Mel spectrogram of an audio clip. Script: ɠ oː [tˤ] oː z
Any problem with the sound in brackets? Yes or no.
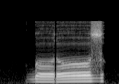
yes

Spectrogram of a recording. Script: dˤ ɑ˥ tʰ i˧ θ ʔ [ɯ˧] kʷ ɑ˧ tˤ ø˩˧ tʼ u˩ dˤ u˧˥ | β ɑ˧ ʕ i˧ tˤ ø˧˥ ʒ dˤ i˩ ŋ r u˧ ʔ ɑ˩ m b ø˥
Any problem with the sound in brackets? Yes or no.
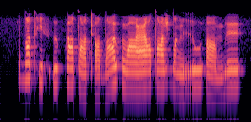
no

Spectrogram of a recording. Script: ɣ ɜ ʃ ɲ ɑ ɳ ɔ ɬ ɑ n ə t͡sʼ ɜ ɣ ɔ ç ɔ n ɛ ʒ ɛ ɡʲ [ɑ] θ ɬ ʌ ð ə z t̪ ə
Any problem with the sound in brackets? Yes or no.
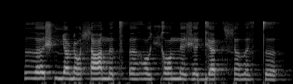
no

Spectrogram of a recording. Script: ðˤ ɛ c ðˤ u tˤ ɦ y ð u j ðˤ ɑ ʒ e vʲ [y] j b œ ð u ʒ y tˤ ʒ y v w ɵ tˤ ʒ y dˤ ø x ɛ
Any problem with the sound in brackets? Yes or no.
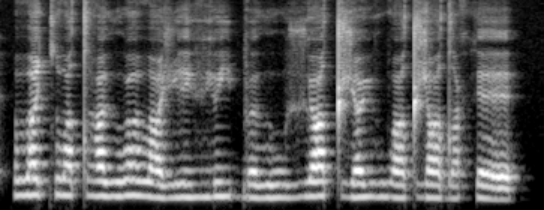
yes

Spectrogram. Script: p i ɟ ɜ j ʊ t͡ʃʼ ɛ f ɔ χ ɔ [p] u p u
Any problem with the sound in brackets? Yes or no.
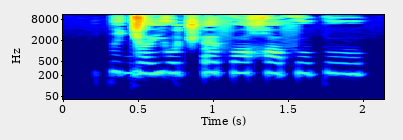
yes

